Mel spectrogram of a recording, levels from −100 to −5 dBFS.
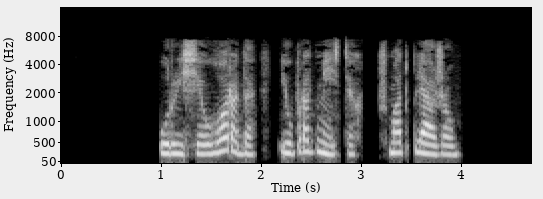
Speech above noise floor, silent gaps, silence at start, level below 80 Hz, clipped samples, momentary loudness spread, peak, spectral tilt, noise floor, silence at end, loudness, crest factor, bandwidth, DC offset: over 69 dB; 2.11-2.17 s, 3.03-3.17 s; 1 s; -66 dBFS; under 0.1%; 10 LU; -6 dBFS; -4 dB/octave; under -90 dBFS; 0.75 s; -21 LUFS; 18 dB; 7.6 kHz; under 0.1%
